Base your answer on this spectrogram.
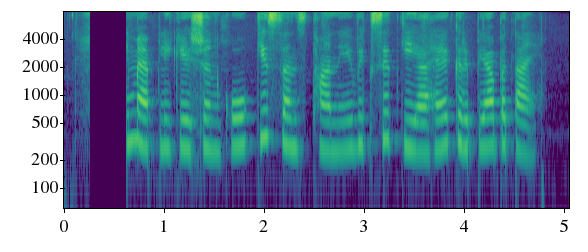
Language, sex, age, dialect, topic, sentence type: Hindi, female, 18-24, Hindustani Malvi Khadi Boli, banking, question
